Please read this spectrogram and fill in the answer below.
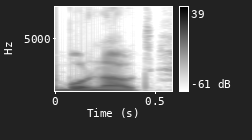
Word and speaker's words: burnout: Burn, burnout, aliás, perdão, com a pronúncia correta é burnout, ou por questões de crise de ansiedades severas, crises depressivas ou quaisquer outro tipo de adoecimento psíquico.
